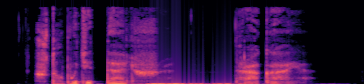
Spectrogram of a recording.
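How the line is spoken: Whisper into ear. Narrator (Russian): прошептал он ей на ухо

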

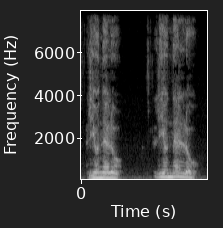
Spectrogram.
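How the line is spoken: Muffled calling. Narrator (French): il appela deux fois, d'une voix sourde

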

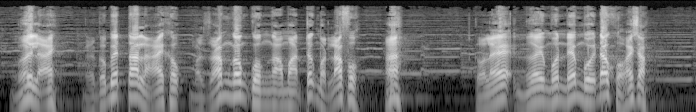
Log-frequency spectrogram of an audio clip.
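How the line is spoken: Angry growl. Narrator (Vietnamese): đôi con mắt ngáo bỗng dựng ngược lên, gầm gừ

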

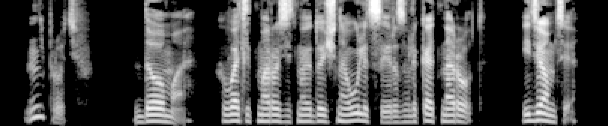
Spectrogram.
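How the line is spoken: Growling father. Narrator (Russian): прорычал папа

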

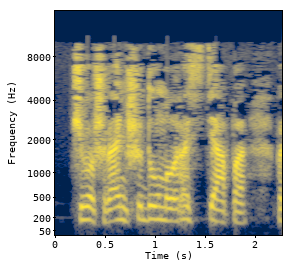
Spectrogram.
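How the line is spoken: Hissed. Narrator (Russian): прошипел Зенин

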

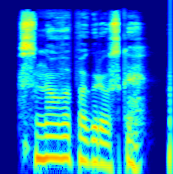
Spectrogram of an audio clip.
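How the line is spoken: Weary sigh. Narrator (Russian): вздохнул я, чувствуя, как устали мышцы

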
